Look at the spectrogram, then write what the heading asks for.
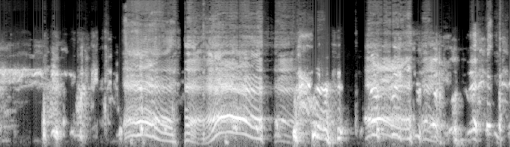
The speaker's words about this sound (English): Nigga holding their coughs and shit, yo. Nigga try holding coughs and shit.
